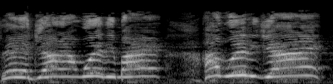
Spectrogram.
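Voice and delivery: very high, hammed-up hollering; egging-on buddy. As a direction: cheer Johnny on like a rowdy drunk. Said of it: "And then you got the other guys".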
